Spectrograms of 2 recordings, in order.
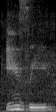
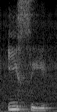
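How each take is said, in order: First: Said in the usual way. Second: "easy" with a hissed s in place of z; Chicano English pronunciation. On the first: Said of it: "in Standard English". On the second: Shown as a demonstration. Student presenter demonstrating Chicano English, "easy" with an s sound. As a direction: say "easy" as EE-see. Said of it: "and easy in Chicano English".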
